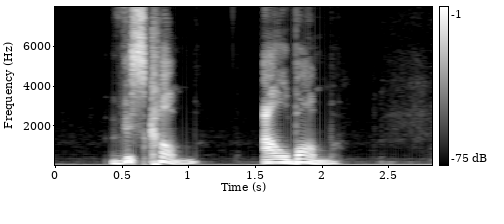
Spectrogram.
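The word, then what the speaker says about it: viscum album: what a wonderful name thisum albam and it yes it should be pronounced that I know because I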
